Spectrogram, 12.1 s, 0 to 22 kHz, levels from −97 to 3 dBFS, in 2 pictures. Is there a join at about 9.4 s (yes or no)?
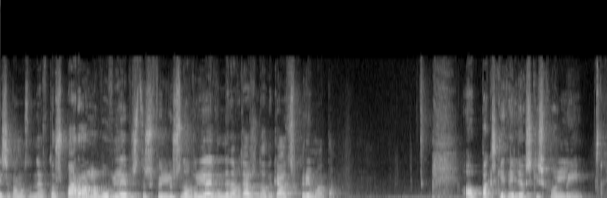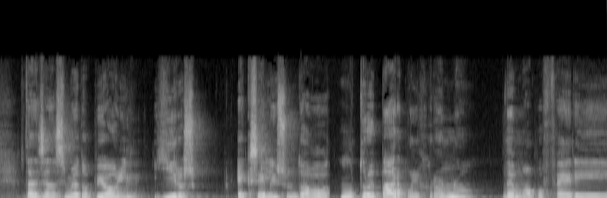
yes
